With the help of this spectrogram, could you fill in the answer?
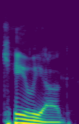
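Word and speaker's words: ceiliog: i l i o g like it's it's pronounced like like caleog okay and so the word for that is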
